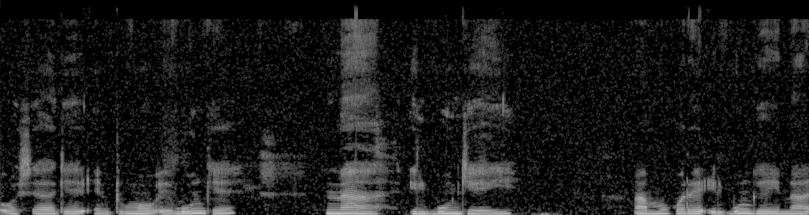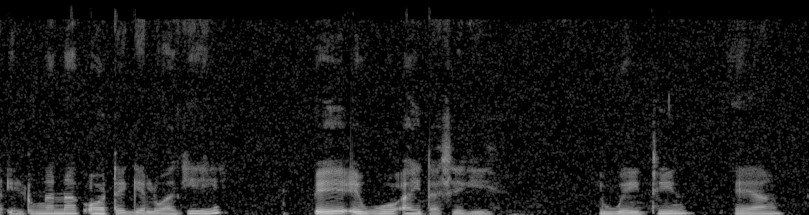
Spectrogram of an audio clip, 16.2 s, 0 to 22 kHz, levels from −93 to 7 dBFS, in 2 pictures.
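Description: Throughout the speech, overdone noise removal is audible. The noise reduction was set too strong. Frequency bands near its noise estimate were pushed down or shut off. Quiet parts of the voice went too. The background drops and breaks up into twinkling specks.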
